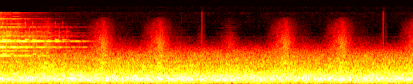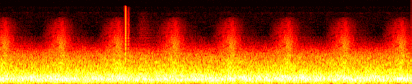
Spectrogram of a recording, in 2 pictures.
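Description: Large wings beat in steady, regular whooshes.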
